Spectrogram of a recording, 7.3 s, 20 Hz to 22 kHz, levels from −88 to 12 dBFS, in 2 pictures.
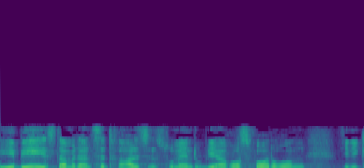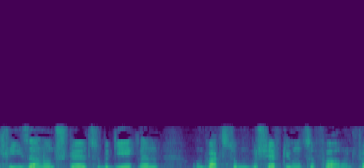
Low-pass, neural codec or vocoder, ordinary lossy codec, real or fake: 5.4 kHz; none; none; real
